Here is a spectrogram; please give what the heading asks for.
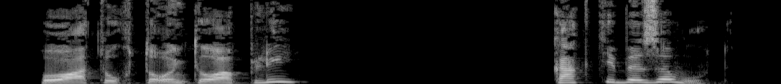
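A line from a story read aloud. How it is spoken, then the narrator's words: Timid, shy voice. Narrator (Russian): боязливо ответила мне на своем языке и своим собственным застенчивым голосом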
